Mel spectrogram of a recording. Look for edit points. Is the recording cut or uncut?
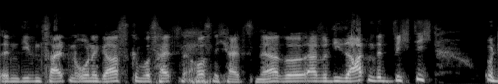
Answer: uncut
